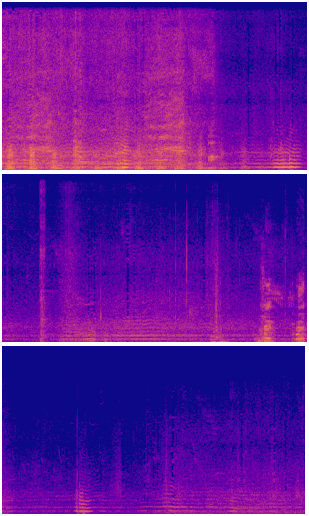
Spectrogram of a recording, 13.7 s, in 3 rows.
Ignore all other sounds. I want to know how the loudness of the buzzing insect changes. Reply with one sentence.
The volume of the buzzing insect goes down.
